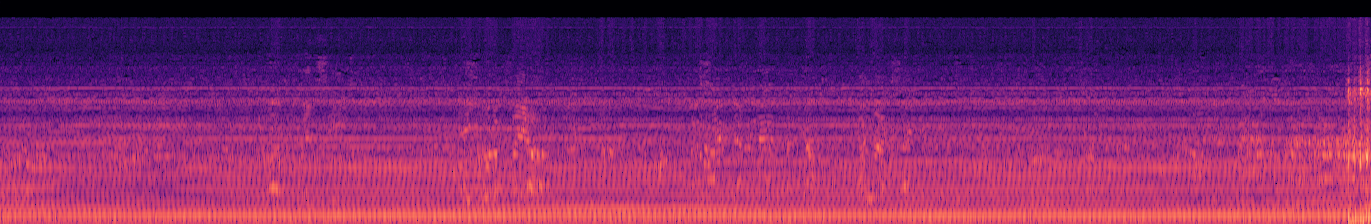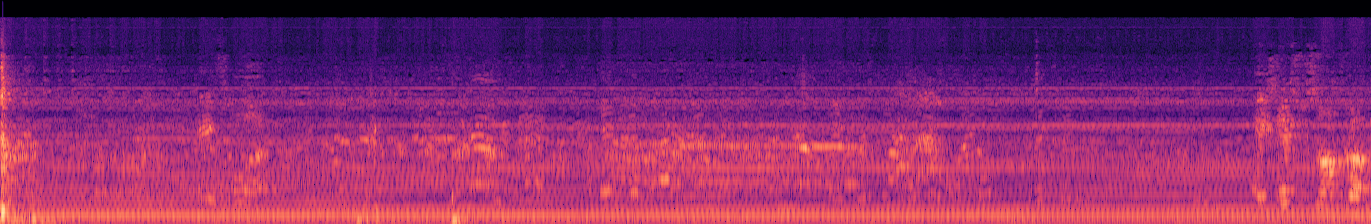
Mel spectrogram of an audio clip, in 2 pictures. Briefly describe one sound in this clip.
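An electric guitar drones steadily through an amplifier.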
